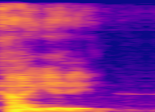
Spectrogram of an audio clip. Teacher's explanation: Um, Street is C-A-L-L-E, calle. You don't say the L's, it sounded like a Y.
